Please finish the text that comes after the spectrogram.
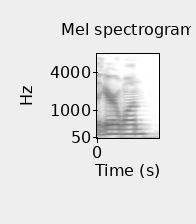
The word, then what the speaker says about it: Erewhon: how it's pronounced. Erewhon.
